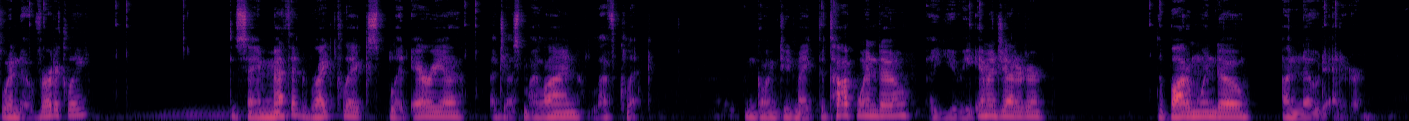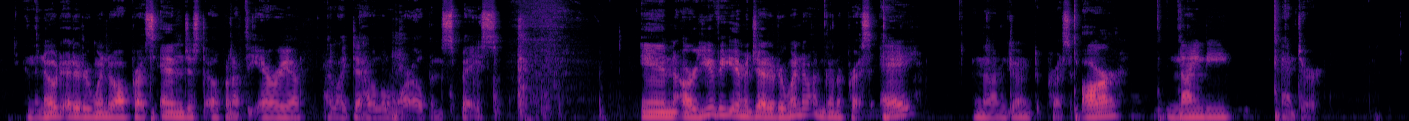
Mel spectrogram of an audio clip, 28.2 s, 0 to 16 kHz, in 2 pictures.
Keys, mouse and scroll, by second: 15.6 n, 22.9 a, 24.8 r.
